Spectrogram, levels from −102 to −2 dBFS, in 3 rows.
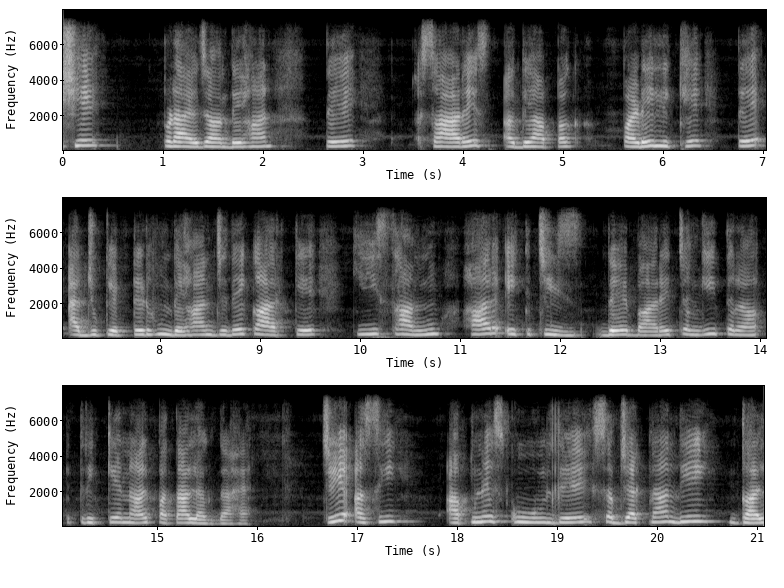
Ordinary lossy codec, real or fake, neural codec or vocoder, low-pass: none; fake; codec, 24 kHz, 6 kbps, HILCodec; 7.2 kHz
